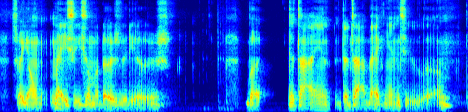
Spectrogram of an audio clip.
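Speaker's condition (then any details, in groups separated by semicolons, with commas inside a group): Spastic quadriplegic cerebral palsy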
